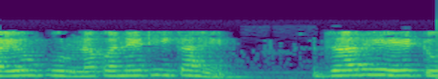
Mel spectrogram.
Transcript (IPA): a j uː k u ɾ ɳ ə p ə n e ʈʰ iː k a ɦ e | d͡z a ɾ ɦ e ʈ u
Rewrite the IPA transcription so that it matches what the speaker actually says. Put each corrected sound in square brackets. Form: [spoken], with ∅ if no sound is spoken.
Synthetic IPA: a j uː [p] u ɾ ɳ ə p ə n e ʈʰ iː k a ɦ e | d͡z [ə] ɾ ɦ e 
